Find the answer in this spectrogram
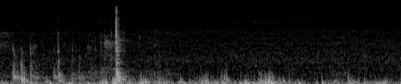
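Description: J1772 charging plug being handled and pushed back into a Toyota RAV4 EV's charge port: soft knocks and rustling with a sharp click a little over a second in. The plug is being reseated to restart charging, which keeps stopping with a system malfunction message.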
